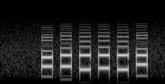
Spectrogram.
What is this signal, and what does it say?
DTMF, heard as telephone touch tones, dialled by machine, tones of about 110 ms. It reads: 89363#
